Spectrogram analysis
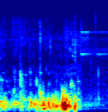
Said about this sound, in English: We're paddling across the lake, and we're the only people out here on it.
